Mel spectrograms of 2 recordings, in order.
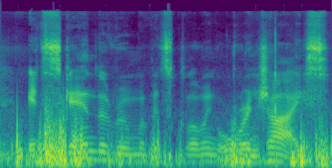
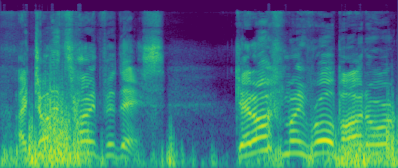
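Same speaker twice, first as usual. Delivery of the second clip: high, loud and frustrated; angry shout; 11 semitones higher, 5 dB louder than usual. A narrator's reading. Hiro yelling at the Gorg to free his robot, angry. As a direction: demand it angrily. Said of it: "his anger and confusion mixing".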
